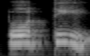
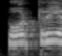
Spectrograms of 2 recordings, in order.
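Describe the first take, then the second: First: The middle consonant is a soft doubled 'tt'. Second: The middle consonant is a hard 'tr' sound. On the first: This is how the word is recited. "కానీ మనం ఎలా చదువుతున్నాం?" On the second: This is how the word is written. "ద్రావిడం ఎలా ఉంటాయి? పోట్రీ అని ఉంటాయి"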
